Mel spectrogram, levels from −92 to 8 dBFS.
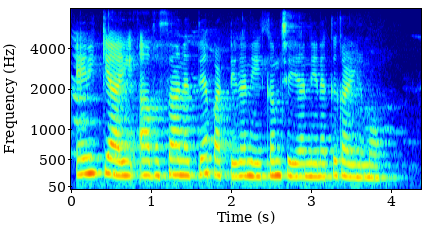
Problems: background sounds at intervals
